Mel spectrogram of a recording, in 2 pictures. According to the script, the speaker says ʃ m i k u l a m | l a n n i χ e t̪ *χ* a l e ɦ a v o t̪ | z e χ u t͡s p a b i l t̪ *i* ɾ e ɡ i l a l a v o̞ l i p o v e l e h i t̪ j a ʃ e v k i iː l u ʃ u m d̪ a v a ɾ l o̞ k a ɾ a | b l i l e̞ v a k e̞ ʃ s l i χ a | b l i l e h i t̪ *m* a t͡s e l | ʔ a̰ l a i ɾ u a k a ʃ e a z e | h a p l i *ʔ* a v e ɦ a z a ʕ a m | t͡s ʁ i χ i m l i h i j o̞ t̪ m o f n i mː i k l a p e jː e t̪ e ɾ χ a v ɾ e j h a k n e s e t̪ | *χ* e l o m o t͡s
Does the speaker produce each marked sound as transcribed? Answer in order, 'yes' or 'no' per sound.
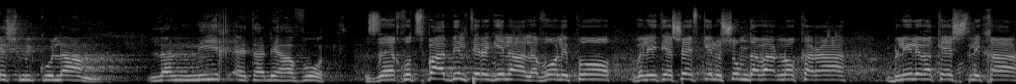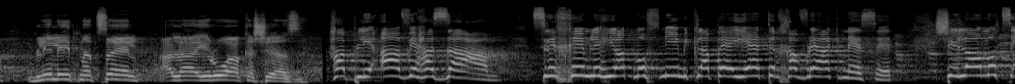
no, yes, no, yes, no

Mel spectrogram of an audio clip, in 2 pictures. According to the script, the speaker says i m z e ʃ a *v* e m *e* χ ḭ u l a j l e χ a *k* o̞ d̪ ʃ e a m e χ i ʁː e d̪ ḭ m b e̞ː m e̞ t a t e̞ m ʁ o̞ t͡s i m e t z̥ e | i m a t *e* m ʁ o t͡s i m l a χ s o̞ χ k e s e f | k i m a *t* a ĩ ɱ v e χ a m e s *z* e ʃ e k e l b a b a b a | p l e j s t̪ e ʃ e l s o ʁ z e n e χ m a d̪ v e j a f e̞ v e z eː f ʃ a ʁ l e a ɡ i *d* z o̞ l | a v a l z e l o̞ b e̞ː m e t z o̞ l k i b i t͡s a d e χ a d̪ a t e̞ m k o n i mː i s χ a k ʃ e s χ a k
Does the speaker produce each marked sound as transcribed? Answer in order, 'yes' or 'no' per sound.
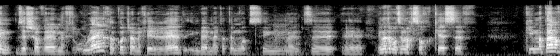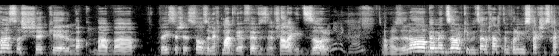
yes, yes, yes, yes, yes, no, yes

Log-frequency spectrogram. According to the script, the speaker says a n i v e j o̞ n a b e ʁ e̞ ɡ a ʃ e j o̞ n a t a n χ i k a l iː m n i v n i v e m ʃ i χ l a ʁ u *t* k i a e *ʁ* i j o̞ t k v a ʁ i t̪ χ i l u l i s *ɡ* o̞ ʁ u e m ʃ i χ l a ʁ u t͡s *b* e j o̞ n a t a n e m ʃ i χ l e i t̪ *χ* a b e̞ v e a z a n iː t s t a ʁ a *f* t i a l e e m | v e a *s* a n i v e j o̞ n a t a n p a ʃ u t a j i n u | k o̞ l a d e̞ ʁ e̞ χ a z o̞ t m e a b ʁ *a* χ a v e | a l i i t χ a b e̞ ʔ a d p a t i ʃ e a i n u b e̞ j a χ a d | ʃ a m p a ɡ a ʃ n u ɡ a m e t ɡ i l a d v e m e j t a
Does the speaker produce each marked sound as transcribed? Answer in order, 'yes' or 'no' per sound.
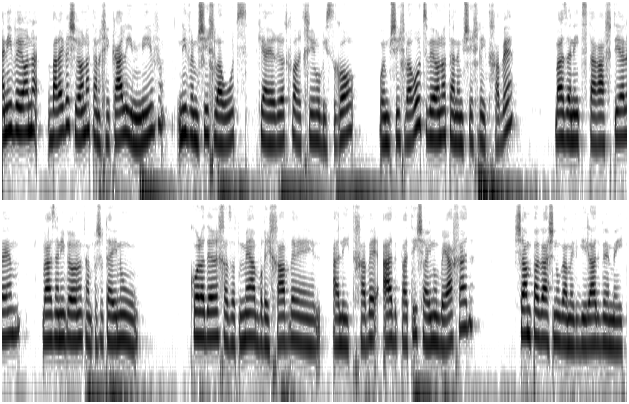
no, yes, yes, no, yes, yes, no, no

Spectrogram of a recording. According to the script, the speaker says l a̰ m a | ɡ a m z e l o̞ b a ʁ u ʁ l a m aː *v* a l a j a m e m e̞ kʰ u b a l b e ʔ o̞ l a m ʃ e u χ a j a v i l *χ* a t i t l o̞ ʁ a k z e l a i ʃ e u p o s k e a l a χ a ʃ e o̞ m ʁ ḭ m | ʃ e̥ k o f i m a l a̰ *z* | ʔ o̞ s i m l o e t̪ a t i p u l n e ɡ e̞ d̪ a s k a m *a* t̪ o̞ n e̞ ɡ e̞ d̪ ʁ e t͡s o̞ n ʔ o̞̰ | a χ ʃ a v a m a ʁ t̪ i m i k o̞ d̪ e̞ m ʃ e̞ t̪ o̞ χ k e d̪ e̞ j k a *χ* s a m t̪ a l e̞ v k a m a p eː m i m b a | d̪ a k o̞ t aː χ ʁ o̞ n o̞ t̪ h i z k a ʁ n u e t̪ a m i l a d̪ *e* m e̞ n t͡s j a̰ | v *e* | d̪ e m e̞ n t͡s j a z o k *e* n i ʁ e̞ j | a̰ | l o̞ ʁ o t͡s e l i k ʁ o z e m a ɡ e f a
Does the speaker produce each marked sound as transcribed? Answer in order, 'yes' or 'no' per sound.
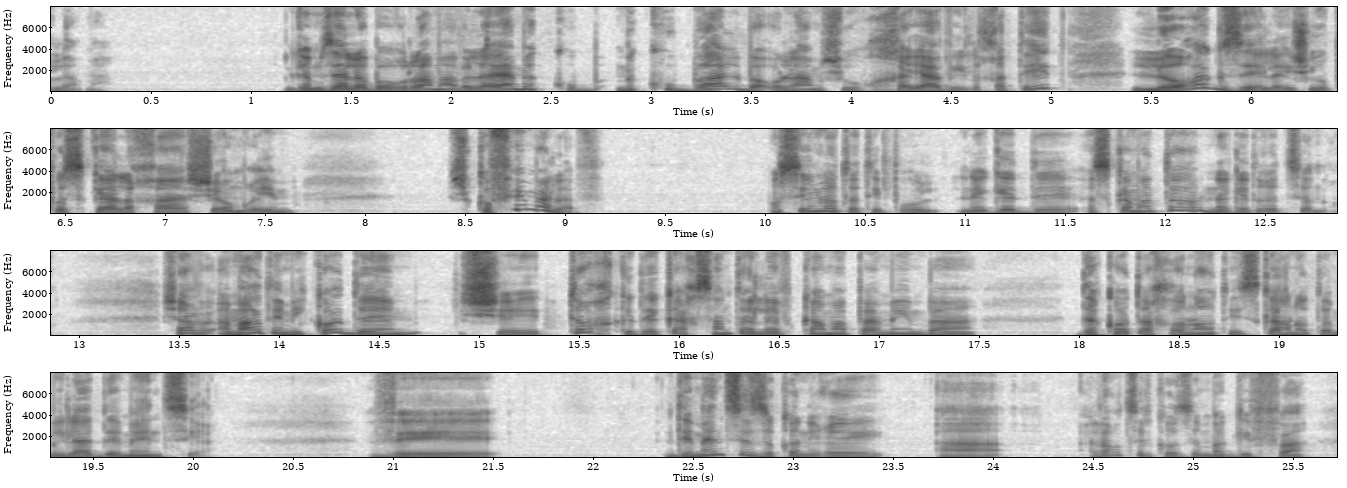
yes, yes, no, yes, yes, yes, yes, no

